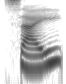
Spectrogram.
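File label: "sai2", Cantonese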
